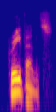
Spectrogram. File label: "grievance", American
